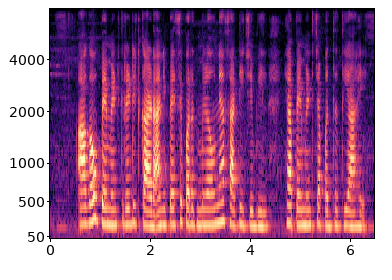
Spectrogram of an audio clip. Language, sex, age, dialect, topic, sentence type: Marathi, female, 25-30, Northern Konkan, banking, statement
